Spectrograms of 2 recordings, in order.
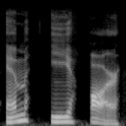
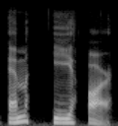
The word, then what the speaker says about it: MER: It's pronounced M-E-R, Connect. You really want to clearly enunciate each individual letter, right? M-E-R.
